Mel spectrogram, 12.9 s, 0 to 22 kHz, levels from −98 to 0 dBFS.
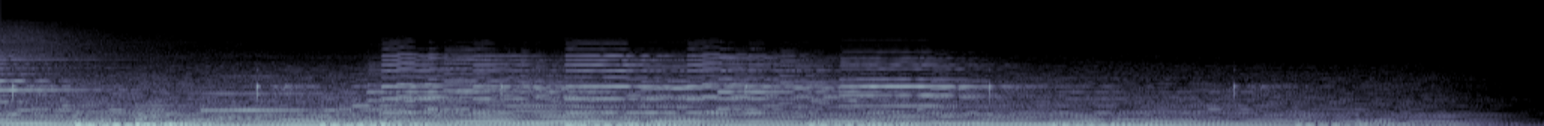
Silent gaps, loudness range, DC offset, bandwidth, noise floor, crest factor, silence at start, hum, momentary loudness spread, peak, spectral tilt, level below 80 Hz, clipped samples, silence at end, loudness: none; 8 LU; under 0.1%; 5.4 kHz; -67 dBFS; 16 dB; 0 s; none; 13 LU; -20 dBFS; -8.5 dB/octave; -40 dBFS; under 0.1%; 0.55 s; -39 LUFS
